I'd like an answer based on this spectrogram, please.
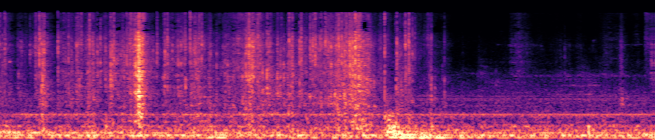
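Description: Handling noise from a metal T-mount camera-lens adapter being turned and fitted in the hands: small scattered clicks, with one sharp click about a second and a half in. Around the middle, a plastic wrapping bag crinkles.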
